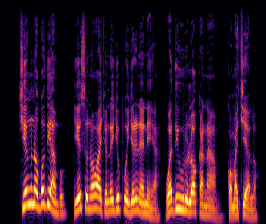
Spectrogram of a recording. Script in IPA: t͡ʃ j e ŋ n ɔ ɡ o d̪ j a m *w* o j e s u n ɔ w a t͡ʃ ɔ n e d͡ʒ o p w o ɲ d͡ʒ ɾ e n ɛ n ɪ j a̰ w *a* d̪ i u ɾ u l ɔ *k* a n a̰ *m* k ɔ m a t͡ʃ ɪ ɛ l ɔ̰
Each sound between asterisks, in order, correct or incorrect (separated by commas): incorrect, correct, correct, correct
